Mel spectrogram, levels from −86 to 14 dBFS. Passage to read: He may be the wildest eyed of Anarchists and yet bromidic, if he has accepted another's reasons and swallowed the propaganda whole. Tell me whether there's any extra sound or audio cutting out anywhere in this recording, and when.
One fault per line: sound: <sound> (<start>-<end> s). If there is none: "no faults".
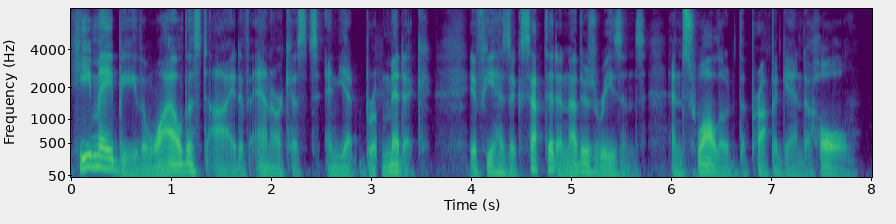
sound: dropout (3.0-3.1 s)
